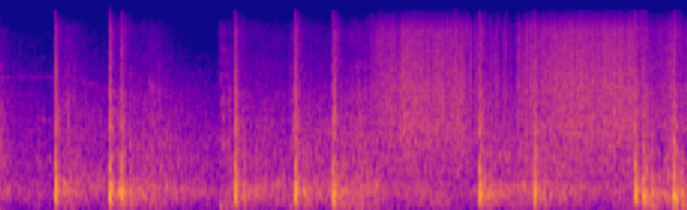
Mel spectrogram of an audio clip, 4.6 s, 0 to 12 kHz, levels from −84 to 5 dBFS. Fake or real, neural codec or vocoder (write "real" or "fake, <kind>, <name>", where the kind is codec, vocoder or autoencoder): real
